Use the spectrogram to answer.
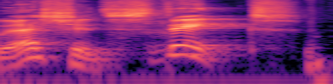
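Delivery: usual speaking voice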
